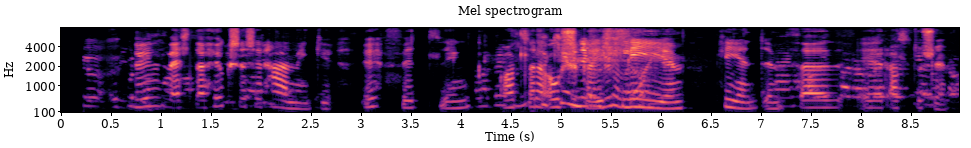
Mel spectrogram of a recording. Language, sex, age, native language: Icelandic, female, 30-39, Icelandic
